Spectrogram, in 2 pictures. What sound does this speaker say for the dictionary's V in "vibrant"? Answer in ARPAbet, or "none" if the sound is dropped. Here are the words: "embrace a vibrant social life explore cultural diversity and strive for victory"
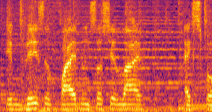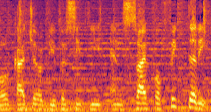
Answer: F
